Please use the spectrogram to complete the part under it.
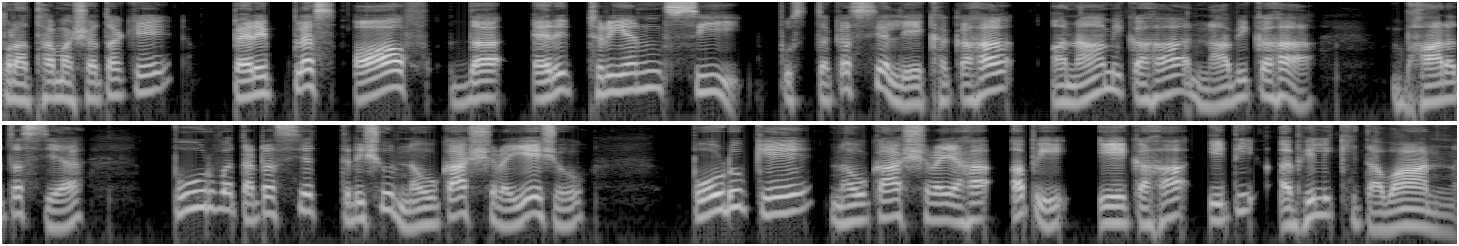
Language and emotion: Sanskrit, neutral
